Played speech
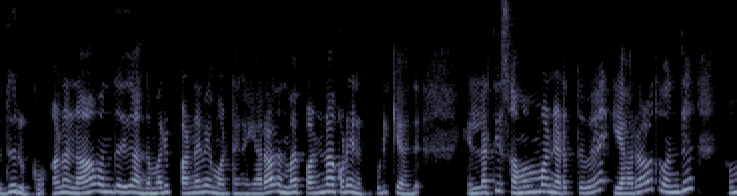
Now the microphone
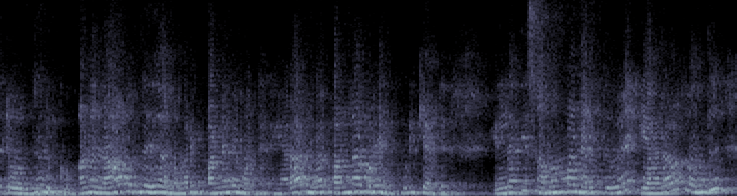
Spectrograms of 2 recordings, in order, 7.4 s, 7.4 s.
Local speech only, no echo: none

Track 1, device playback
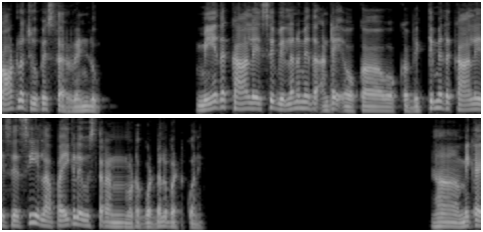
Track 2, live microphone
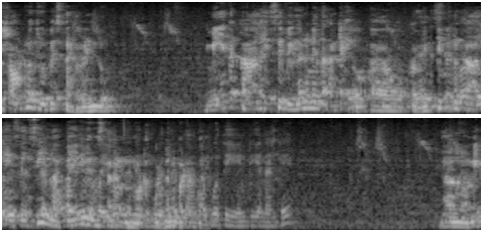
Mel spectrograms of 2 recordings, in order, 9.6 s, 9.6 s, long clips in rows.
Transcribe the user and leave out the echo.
ఆయన సినిమాల్లో ఒక రకమైన వయలెన్స్ అనేది ఉంటది. కాకపోతే ఏంటి అనంటే

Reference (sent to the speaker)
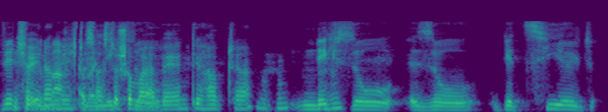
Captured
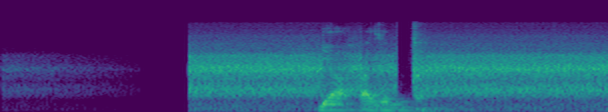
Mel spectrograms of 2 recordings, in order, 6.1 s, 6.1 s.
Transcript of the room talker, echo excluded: ja, also, pff,

